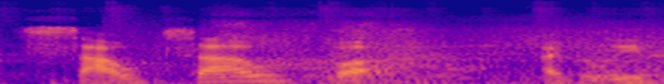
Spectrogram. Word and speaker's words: Cao Cao: Let's see, here's Cao Cao. Actually it's pronounced Cao Cao, but I believe right up till Dynasty Warriors 7 they called him Cao Cao, so I'm just going to keep calling him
